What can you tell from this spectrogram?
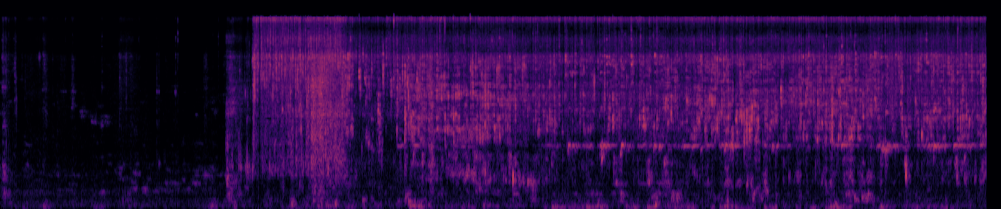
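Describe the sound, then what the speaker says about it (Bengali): Puja utensils being washed under a running tap, a steady loud gush of water starting after a few quiet seconds and continuing with faint clinks of vessels. "এখন ঠাকুরের বাসন কটা আছে ধুয়ে নেব"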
